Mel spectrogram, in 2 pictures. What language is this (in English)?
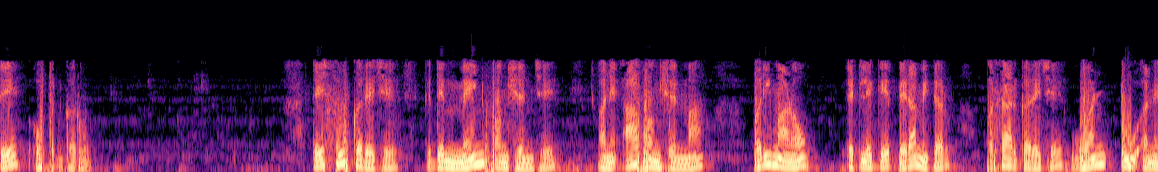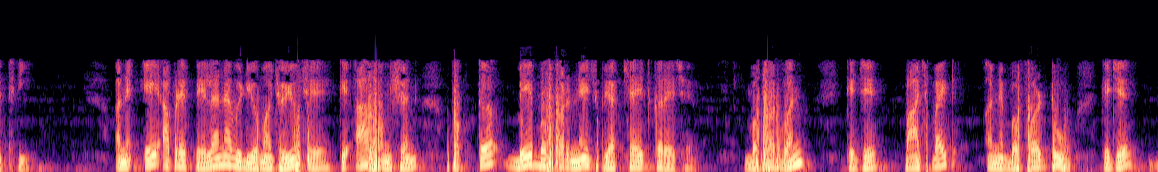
Gujarati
